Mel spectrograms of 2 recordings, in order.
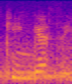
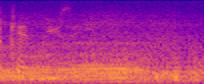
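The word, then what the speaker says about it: Kingussie: We thought it was King Jessie, but it's Kenusi.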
